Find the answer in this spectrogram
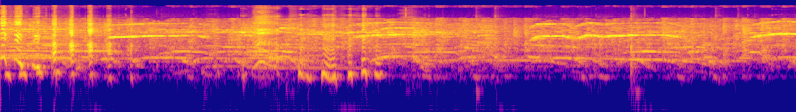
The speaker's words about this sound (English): The longest applause.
